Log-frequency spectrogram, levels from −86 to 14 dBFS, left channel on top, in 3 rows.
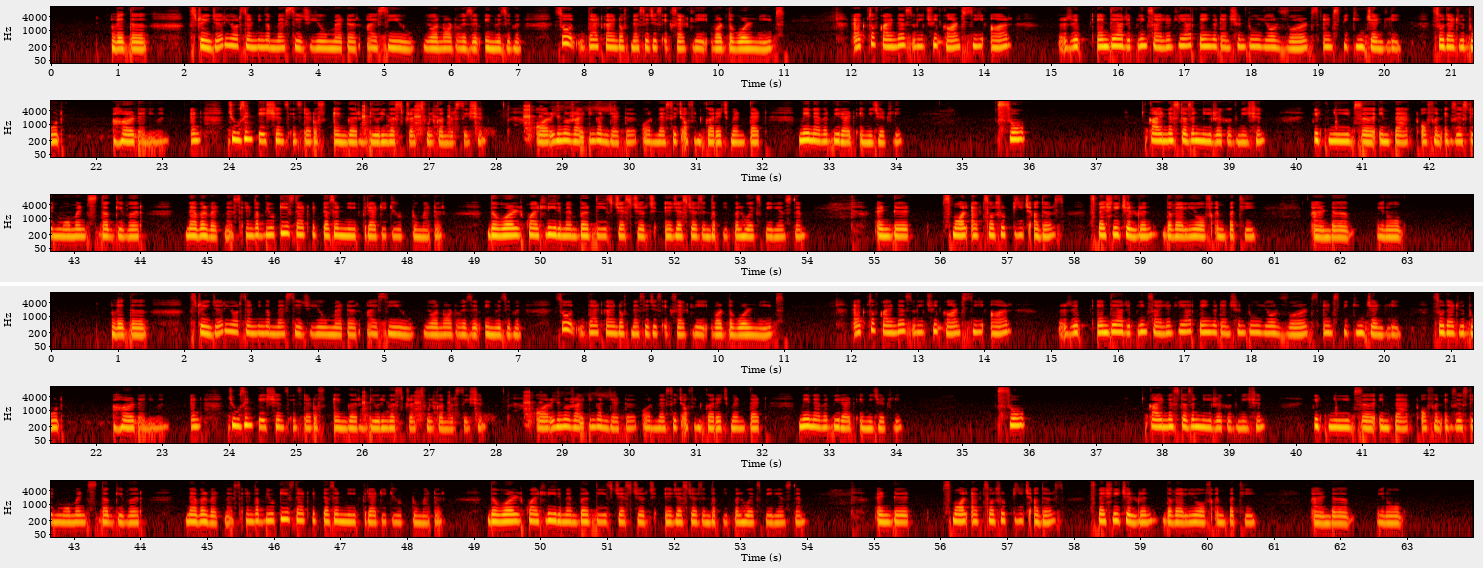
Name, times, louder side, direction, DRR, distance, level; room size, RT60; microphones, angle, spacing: voice 1, 0.9-11.0 11.8-14.4 15.1-20.3 20.7-21.5 22.3-23.1 23.4-27.9 28.3-32.0 32.3-34.1 35.5-35.9 37.8-39.6 40.3-44.0 44.7-46.5 46.8-48.6 49.2-54.0 54.7-55.5 56.0-57.8 58.3-60.7 61.6-62.2 62.6-62.9, left 2 dB, 35° left, 0.7 m, -29 dB
open air
head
